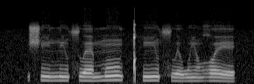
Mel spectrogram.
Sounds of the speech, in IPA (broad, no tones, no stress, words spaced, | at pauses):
ʃĩnĩsʷɛ mõ ǃʰĩ sʷewĩʁʷe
